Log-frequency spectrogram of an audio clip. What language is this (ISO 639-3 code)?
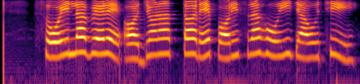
ori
